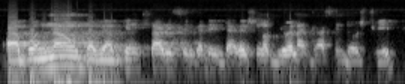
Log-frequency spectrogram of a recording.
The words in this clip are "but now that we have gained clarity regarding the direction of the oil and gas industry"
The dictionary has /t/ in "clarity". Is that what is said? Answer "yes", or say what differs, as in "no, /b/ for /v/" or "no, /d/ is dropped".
no, /s/ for /t/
